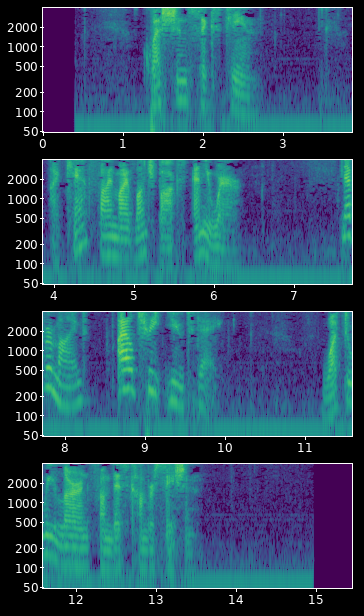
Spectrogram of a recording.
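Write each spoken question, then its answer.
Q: What do we learn from this conversation?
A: The speaker can't find the lunchbox, so the other will pay for lunch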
